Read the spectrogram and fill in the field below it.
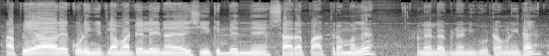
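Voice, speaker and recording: A man's voice: mid-range voice, flat delivery, a little fast, darkish tone, a little hiss or hum. A man with a Gujarati accent, hosting a marriage bureau appeal, telling a story in an earnest, repetitive way and quoting the people who called him. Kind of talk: casual monologue appeal.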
